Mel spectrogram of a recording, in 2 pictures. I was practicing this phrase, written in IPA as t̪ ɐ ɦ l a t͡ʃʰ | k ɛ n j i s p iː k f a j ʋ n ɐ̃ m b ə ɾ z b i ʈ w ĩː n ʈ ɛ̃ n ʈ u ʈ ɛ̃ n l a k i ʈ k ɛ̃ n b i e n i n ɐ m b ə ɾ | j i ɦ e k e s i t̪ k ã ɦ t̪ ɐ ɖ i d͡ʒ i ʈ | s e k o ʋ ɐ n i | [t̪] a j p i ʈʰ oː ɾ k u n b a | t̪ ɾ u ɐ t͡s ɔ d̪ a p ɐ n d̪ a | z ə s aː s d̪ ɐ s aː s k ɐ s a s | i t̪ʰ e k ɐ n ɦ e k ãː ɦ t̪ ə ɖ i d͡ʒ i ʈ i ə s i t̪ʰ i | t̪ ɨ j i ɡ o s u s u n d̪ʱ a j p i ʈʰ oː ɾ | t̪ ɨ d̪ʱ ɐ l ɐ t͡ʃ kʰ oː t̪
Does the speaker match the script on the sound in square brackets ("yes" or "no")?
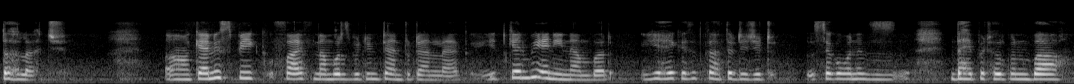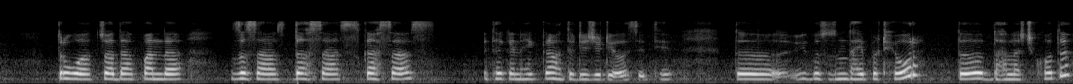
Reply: no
